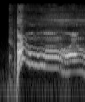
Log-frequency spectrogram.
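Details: Pet Alaskan Malamute Sherpa, indoors and addressed by a smart speaker, opens with a sharp bark that flows straight into a sustained, harmonically rich, talking-style howl, gently rising and falling in pitch.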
